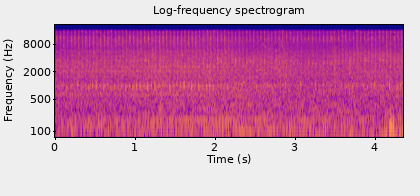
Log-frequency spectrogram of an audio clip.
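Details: Toyota Yaris engine idling after its PCV valve is cleaned with carburettor cleaner and refitted; a clogged PCV can cause unstable or dropping RPM; quiet, steady hum, even pulse, no hunting or misfire; normal idle.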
